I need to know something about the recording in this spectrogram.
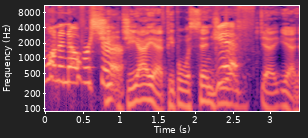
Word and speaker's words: GIF: up Steve will height the guy who invented the GFS says it's GIF but it should be GIF you're right it you even in the word graphic it's the hard G mhm it's not giric no now you're getting all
